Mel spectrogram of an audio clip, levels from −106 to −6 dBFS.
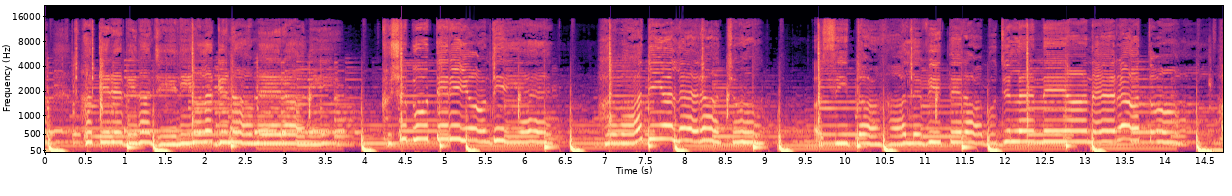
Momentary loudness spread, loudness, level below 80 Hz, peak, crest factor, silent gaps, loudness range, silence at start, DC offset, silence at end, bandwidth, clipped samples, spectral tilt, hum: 4 LU; -12 LUFS; -18 dBFS; 0 dBFS; 10 dB; none; 1 LU; 0 s; under 0.1%; 0 s; 15.5 kHz; under 0.1%; -6 dB/octave; none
